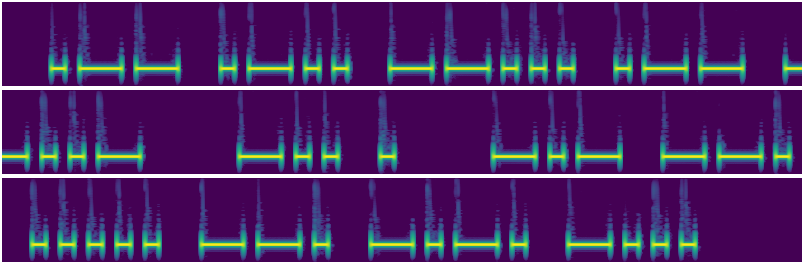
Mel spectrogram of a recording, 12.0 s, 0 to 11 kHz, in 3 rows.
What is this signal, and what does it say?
Morse code, heard as a keyed tone, about 17 wpm, 700 Hz. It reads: WL7WX DE KG5GCB
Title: USA Callsign DE Callsign 17wpm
